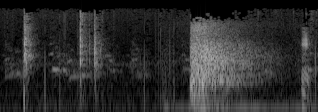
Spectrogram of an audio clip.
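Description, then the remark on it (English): A few sharp clicks and taps lead into a single loud gunshot, fired at a dog in the snow, that rings out and slowly fades, with a low steady hum underneath and a brief crack near the end. “I shoot him after I shoot his master.”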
